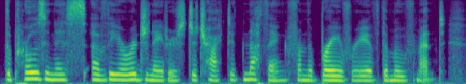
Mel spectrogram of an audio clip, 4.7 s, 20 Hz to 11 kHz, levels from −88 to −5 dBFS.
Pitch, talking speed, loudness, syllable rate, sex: 200 Hz, 165 wpm, -18 LUFS, 6.0 syllables/s, female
